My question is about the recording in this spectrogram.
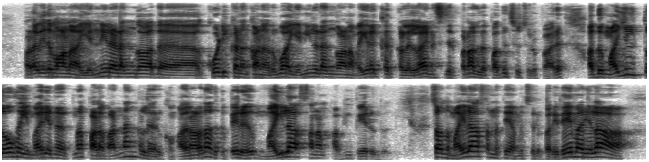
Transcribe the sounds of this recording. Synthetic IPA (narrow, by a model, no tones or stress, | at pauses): pɐlɐʋɪðɐmaːnɐɛɳːɪlɪɽɐŋɡaːðɐkoːɽikːɐɳɐkːaːnɐɾʊbaːɛɳːɪlɪɽɐŋɡaːnɐʋɐɪɾɐkːɐɾkɐɭɛlːãːɛnːɐsɛɲd͡ʒɪɾɯpːaːɾnːaːɐðɪðɐpɐðɪt͡ʃːɯʋɪt͡ʃːɪɾɯpːa̰ːɾɯ | ɐðɯmɐjɪlt̪oːɣɐjmaːd̪ɾiɛnːɐɪɾɯkːɯnːaːpɐlɐʋɐɳːɐŋɡɐɭlɪɾɯkːɯmɐðɐnaːlɐt̪ãːɐðɯkːɯ̥peːɾɯmɐjɪlaːsɐnɐmɐpɐɽinːpeːɾɯɾɯnd̪ɐðɯ | soːɐnd̪ɐmɐjɪlaːsɐnɐt̪ːɐɪɐmɐɪt͡ʃːɪɾɯpːaːɾɯɪðeːmaːɾɪjɐlːãː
